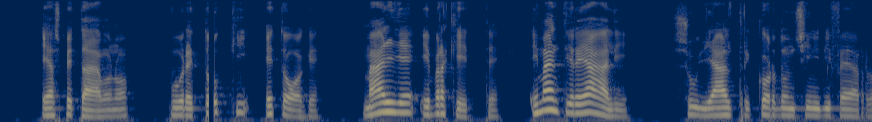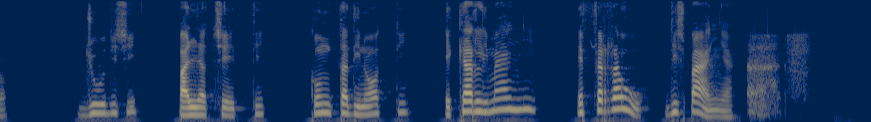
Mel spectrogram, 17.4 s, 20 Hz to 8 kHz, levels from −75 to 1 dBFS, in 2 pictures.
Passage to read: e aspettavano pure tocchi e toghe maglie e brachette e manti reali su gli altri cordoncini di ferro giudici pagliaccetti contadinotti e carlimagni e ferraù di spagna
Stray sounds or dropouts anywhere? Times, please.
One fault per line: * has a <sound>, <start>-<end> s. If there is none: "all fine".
* has a dropout, 2.1-2.1 s
* has a sneeze, 16.2-16.9 s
